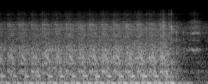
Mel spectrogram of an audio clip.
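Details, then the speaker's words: Miata, just rewired with color-coded connections: steady starter churn with an even beat for under two seconds, no catch or firing; cranks but won't start, owner suspects wrong firing order and changes it. "You know what? I should check the firing order, but typically if the firing order was wrong, it would hiccup and bang and pop and a bing."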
